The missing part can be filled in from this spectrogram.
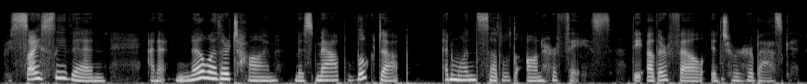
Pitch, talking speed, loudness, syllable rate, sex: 195 Hz, 170 wpm, -19 LUFS, 4.9 syllables/s, female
